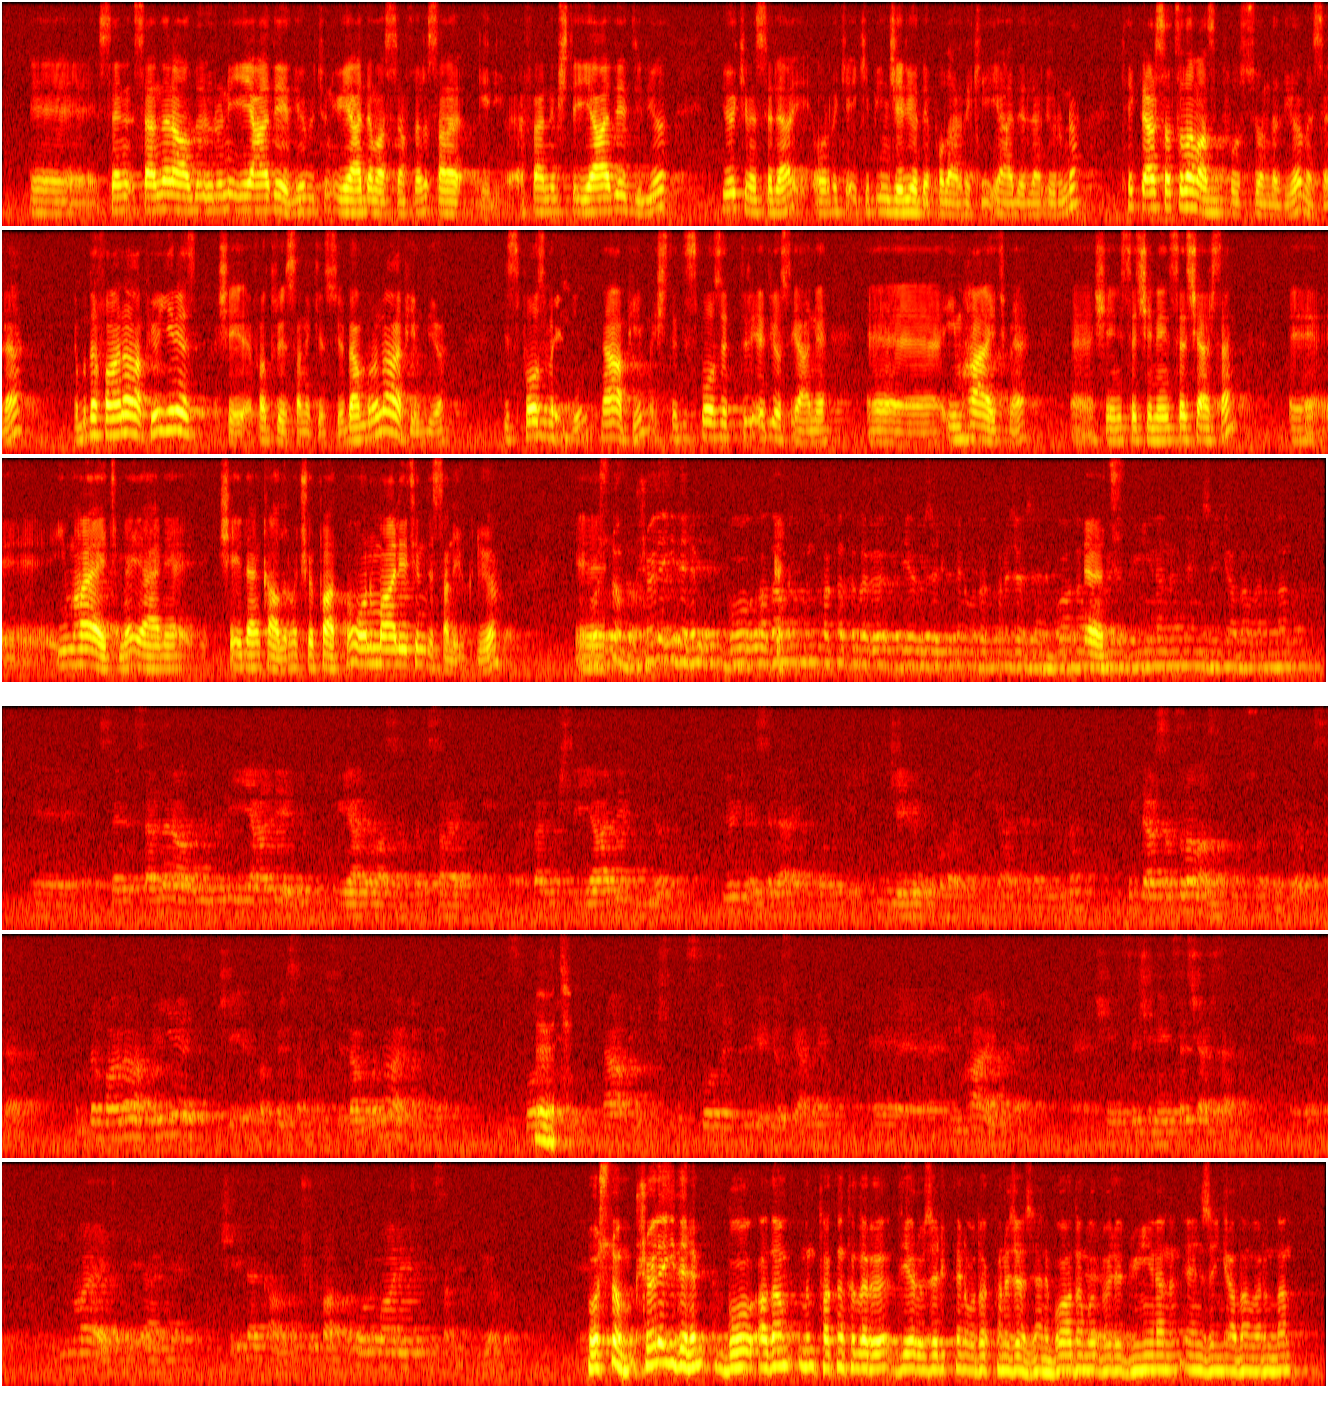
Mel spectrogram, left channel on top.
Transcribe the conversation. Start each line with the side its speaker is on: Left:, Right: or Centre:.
Left: e, sen, senden aldığı ürünü iade ediyor. Bütün iade masrafları sana geliyor. Efendim işte iade ediliyor. Diyor ki mesela oradaki ekip inceliyor depolardaki iade edilen ürünü. Tekrar satılamaz bir pozisyonda diyor mesela. E bu defa ne yapıyor? Yine şey faturayı sana kesiyor. Ben bunu ne yapayım diyor. Dispose
Right: Evet.
Left: mu edeyim? Ne yapayım? İşte dispose ettir, ediyorsa yani e, imha etme e, şeyini seçeneğini seçersen e, imha etme yani şeyden kaldırma, çöpe atma. Onun maliyetini de sana yüklüyor. E,
Right: Dostum şöyle gidelim. Bu adamın
Left: <laughs>
Right: takıntıları, diğer özelliklerine odaklanacağız. Yani bu adamı
Left: evet,
Right: böyle dünyanın en zengin adamlarından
